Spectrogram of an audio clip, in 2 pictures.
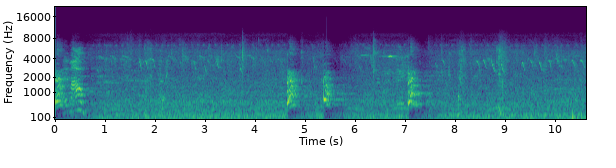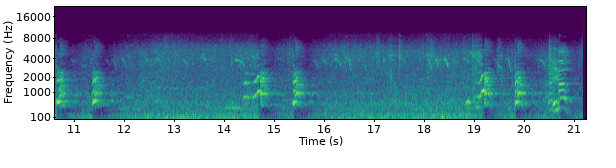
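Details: A two-month-old pug puppy gives short, high squeaky yelps and whimpers in scattered bursts, several seconds apart, over a steady hiss of background noise.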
